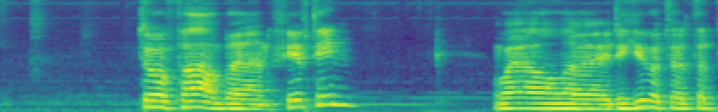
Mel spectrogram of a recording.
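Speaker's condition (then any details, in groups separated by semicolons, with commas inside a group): Primary progressive multiple sclerosis; onset with eye movement problems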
